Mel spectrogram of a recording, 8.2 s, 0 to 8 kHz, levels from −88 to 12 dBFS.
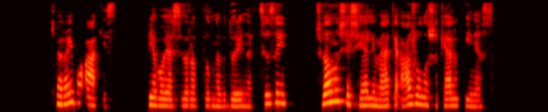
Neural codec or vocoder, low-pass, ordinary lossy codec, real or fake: none; 7.2 kHz; MP3, 64 kbps; real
